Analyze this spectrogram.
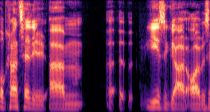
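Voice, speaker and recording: With an Australian accent, a man speaks at a moderate pace in a fairly low pitch and fairly even intonation, the sound dry and close with no echo. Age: 50s. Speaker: podcast co-host. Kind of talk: casual chat. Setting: studio.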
